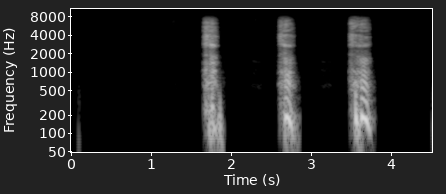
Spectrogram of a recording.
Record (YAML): exhalation_length: 4.5 s
exhalation_amplitude: 25980
exhalation_signal_mean_std_ratio: 0.28
survey_phase: beta (2021-08-13 to 2022-03-07)
age: 45-64
gender: Male
wearing_mask: 'No'
symptom_none: true
smoker_status: Never smoked
respiratory_condition_asthma: true
respiratory_condition_other: false
recruitment_source: REACT
submission_delay: 1 day
covid_test_result: Negative
covid_test_method: RT-qPCR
